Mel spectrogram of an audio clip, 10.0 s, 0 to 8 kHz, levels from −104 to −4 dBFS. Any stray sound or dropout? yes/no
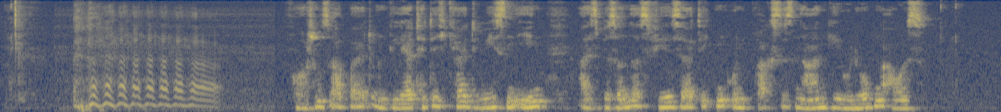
yes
